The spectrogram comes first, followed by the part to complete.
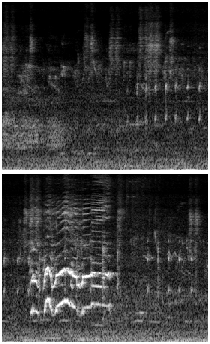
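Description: A rooster crowing once, about five seconds in: a wavering call that levels off and holds for about a second and a half. Small birds chirp just before it.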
